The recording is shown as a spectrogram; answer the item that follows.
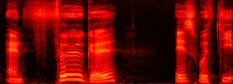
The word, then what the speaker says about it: Vögel: of different words, like Vögel, birds. Try to pronounce an O, so the German version of an O, and then round your lips. Ö, Ö. And you get Ö.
